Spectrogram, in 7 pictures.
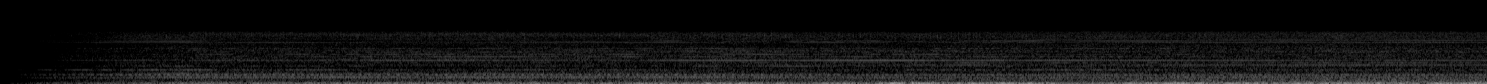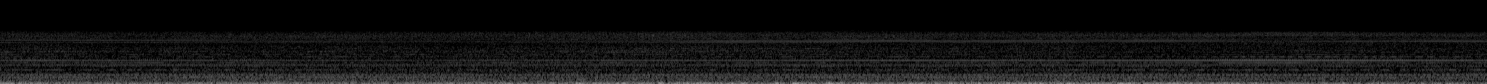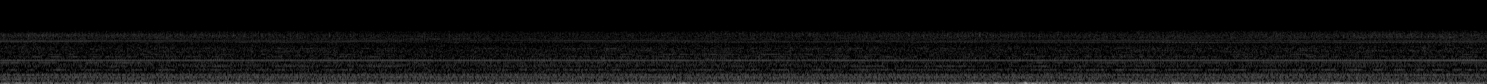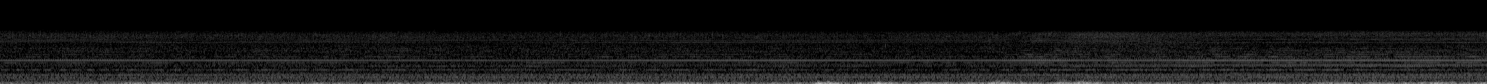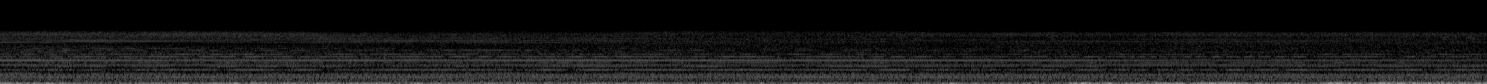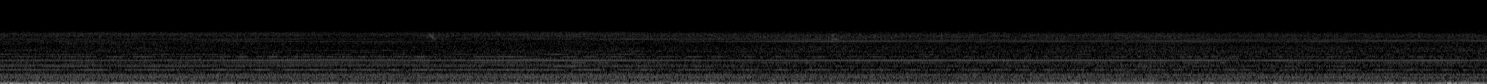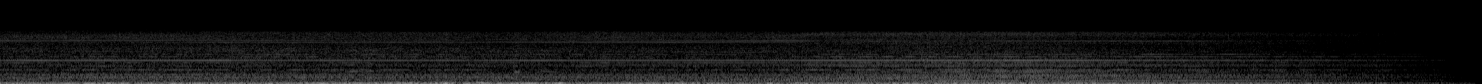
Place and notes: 坂里水庫, Beigan Township - Next to the reservoir
In the mountains, Next to the reservoir, Noise from power plants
